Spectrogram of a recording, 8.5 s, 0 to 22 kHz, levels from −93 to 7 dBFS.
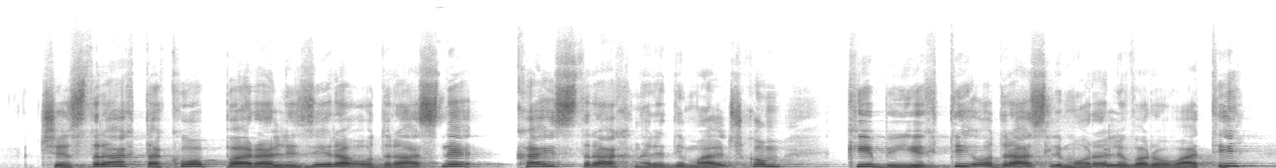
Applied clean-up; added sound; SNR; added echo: neural mask model Resemble Enhance denoiser.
